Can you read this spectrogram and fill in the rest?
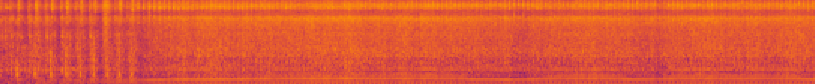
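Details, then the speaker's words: Lawn mower run right up until it was replaced, engine starts rough then drones with pitch wandering up and down, surging and hunting; owner suspects a clogged air filter from very dusty, dirty use, not yet checked. "So before I do anything, I'm going to pop this air filter off and see if it's clogged, because it is surging and, you know, hunting a little bit, and it almost sounds like the air filter might be clogged."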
